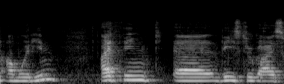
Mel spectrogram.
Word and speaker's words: Amorim: I think that is the right pronunciation, Amorim.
